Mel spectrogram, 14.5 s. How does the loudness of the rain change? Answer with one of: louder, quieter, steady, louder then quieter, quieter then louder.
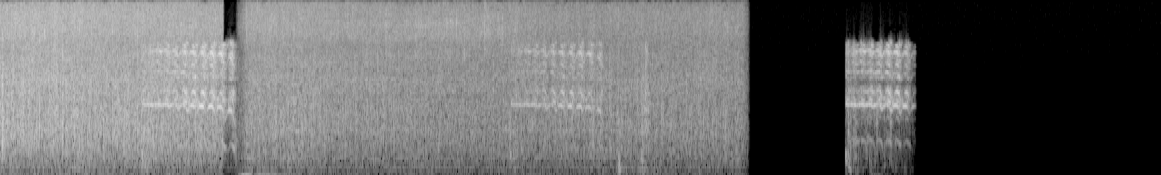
quieter.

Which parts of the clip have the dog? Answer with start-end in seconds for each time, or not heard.
not heard.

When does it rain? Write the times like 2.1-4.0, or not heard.
0.0-9.4.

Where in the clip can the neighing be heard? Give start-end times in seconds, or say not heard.
1.8-3.0, 6.3-8.2, 10.6-11.4.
